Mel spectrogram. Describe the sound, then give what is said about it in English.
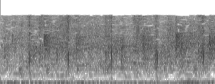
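Audience applause welcoming a college golfer on stage at a coaches show: dense, continuous clapping at a fairly even, loud level, without talk. “Let's give Stephanie a nice round of applause.”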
